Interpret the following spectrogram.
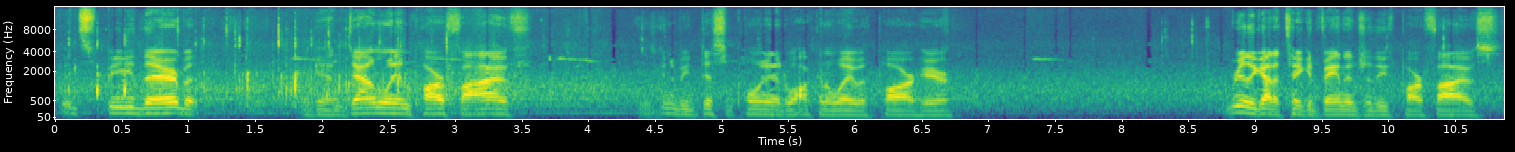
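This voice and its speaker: A man giving live golf commentary in a measured, analytical way. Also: medium pitch, fairly even intonation. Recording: outdoor ambient noise behind voice.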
